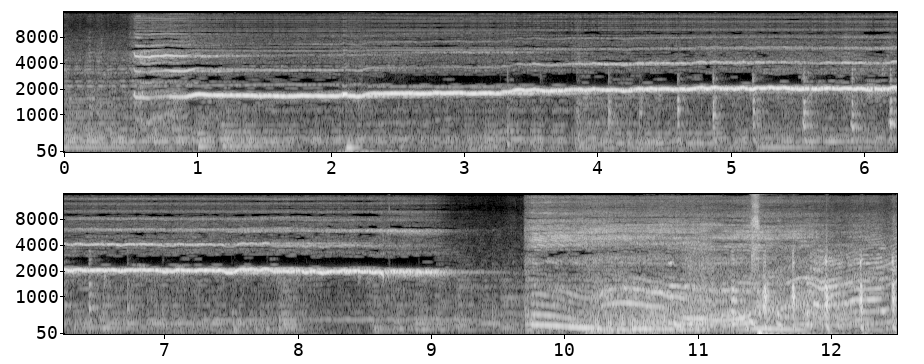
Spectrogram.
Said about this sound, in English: This is the first level he and did. And so in this, he's attempting to break a glass with his voice.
